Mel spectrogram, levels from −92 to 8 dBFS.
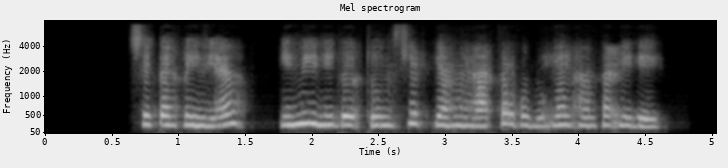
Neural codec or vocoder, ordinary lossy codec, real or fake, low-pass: codec, 16 kHz, 0.5 kbps, FreqCodec, smaller model; MP3, 48 kbps; fake; 7.2 kHz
